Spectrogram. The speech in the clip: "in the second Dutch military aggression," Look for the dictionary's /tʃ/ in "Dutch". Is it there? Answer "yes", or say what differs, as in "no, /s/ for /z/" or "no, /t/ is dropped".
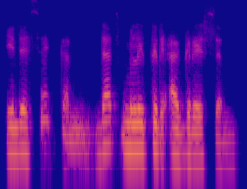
no, /s/ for /tʃ/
